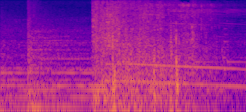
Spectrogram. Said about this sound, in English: It's explosions, man. It's a big deal.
